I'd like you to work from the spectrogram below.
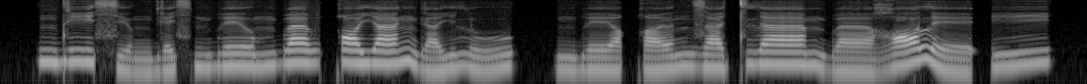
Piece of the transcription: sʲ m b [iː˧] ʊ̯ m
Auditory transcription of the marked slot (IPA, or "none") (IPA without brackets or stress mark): eː˧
